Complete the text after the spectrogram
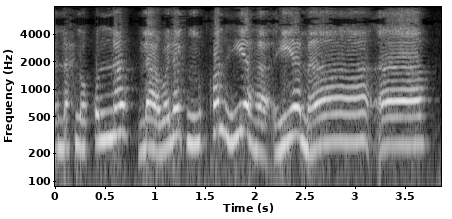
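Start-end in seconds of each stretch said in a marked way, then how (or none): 2.2-3.8 very slow "ماء" with a drawn-out alif; long alif. Shown as a demonstration. Teacher answers a student by modelling "ماء". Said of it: "ستنطقين بألف".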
